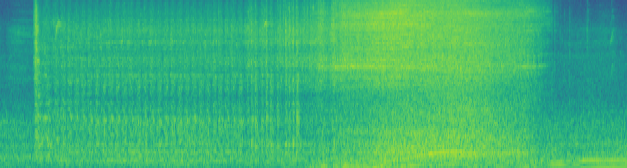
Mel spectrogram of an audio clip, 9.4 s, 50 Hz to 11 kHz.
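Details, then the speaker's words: Toyota Cressida MX32 from the wreckers, cranked on starting fluid: steady starter churn at about two hundred beats a minute, then a rough surge as it briefly fires and runs unevenly; fuel delivery problem suspected. "well that's good news we got a fire now we have a fuel delivery issue"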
